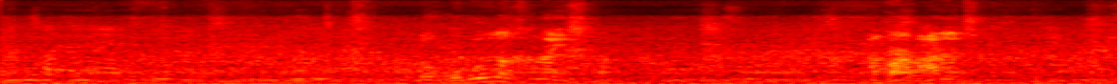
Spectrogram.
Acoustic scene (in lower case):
restaurant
